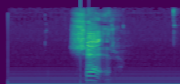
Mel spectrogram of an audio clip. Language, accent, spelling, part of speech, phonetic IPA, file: Persian, Iran, شعر, noun, [ʃeʔɹ], Fa-شعر.ogg
- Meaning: 1. poem 2. poetry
